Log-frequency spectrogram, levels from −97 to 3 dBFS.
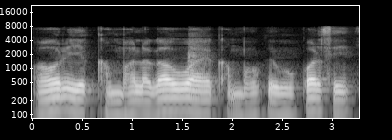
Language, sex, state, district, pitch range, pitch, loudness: Hindi, male, Uttar Pradesh, Lucknow, 95-115 Hz, 105 Hz, -17 LUFS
